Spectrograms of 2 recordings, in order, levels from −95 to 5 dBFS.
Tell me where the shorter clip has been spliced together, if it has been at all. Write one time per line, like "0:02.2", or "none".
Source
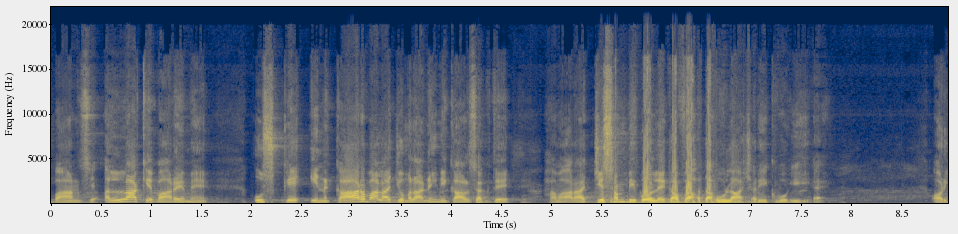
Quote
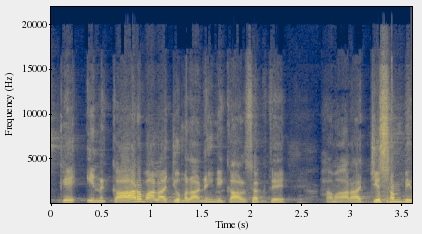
none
